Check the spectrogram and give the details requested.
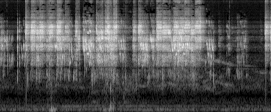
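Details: Australian parakeet song, or budgerigar warble, used to encourage breeding: lively bursts of buzzy chattering and squeaky notes, a few soft taps, and a quieter stretch near the end.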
